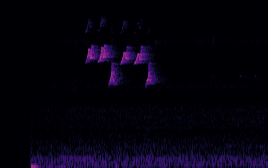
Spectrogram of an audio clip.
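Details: Cinereous tit in full song delivering sharp 'shots' meant to provoke other birds into answering: a quick run of high, thin chirps alternating between two pitches, about five notes in under a second, over a low steady background hum.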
